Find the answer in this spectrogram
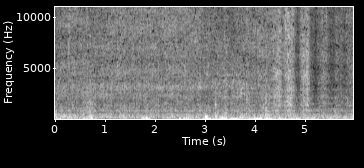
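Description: Chopped onions and garlic sizzling in a stainless steel frying pan, a steady hiss.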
